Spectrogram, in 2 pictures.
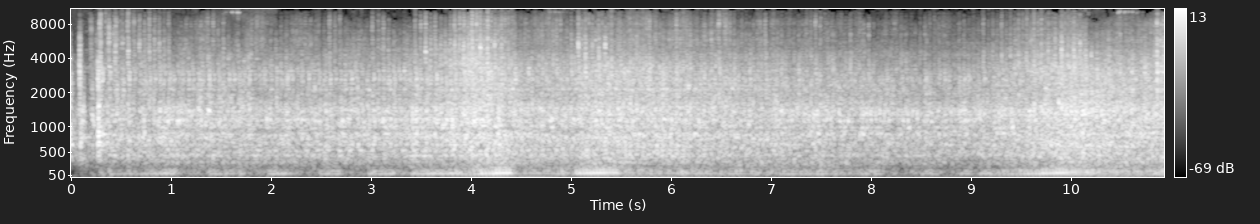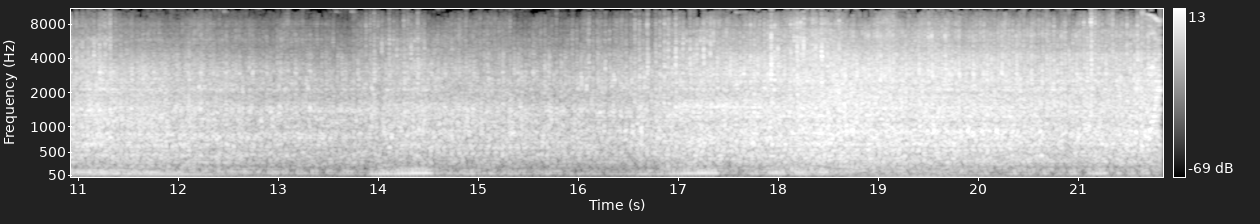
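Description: An old car engine runs steadily with a rough, low mechanical rumble and rhythmic knocking, swelling slightly in intensity at intervals before settling back into its idle chug.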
